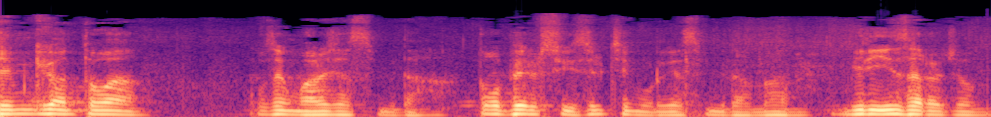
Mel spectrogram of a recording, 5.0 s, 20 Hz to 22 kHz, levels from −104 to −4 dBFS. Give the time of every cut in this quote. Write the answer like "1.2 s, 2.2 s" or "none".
none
